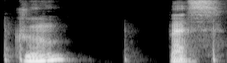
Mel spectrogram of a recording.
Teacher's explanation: buradakı n samiti çevrildi m-ya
